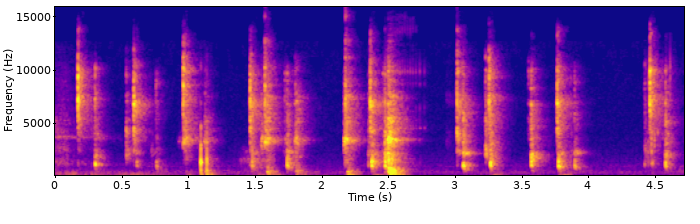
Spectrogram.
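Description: Keys on a computer keyboard are pressed to play a platformer game, heard as clusters of quick clicky taps in an irregular rhythm. They are close and fairly quiet, with no voices.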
